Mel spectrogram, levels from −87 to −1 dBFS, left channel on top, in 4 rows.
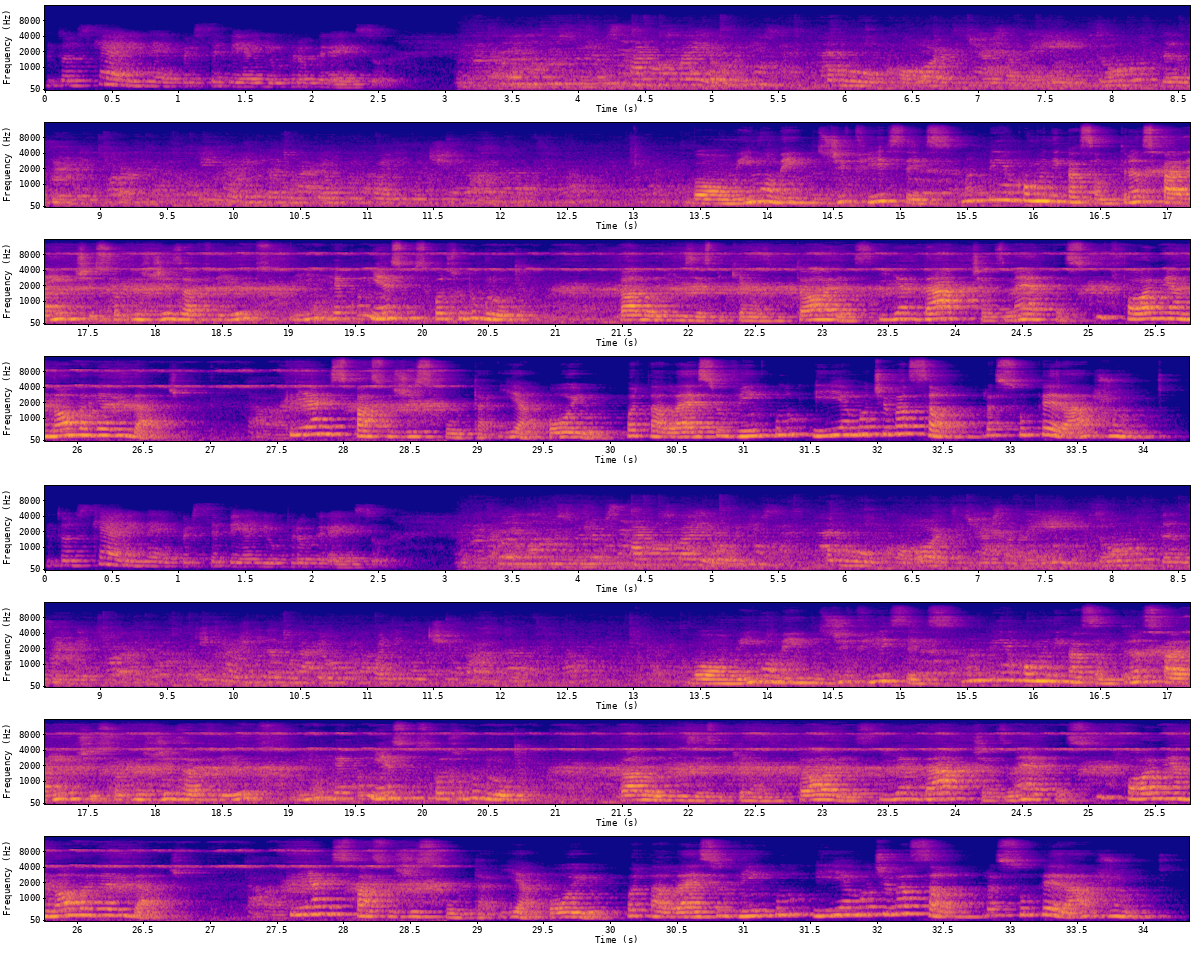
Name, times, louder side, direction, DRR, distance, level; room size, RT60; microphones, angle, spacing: voice 1, 0.1-5.5 5.8-12.2 27.3-27.6, right 1 dB, 70° right, -4 dB, 0.8 m, -37 dB
sound 1, 3.1-21.5, equal, 30° right, 0.8 m, -40 dB
voice 2, 13.4-20.7 21.5-26.7 27.6-33.9, left 1 dB, 60° left, 0 dB, 0.5 m, -27 dB
sound 2, 16.8-28.7, equal, 15° right, 0.4 m, -38 dB
3.2 x 2.2 x 2.3 m, 0.79 s
head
